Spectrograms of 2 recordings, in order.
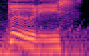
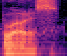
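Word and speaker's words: Boötes: Booties. Buus. And it says Booties on the teleproter. It's pronounced Botus. Whatever. The Black Knight satellite is uh supposed to be from Booties. Buotus.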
